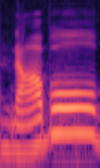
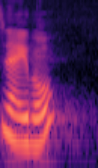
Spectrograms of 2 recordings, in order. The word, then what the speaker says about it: Nabal: I think you pronounce it like Nobble, but I live in the South, so today he's Nabal.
